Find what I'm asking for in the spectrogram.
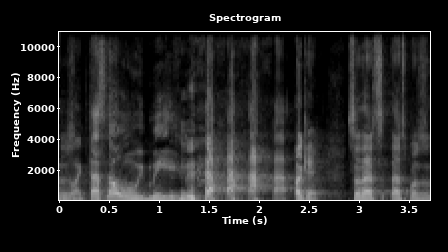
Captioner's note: both laughing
